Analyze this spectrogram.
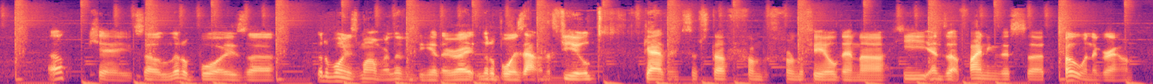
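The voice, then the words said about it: Spooky storytelling voice. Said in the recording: “In your scary story voice ... In my scary story voice.”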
